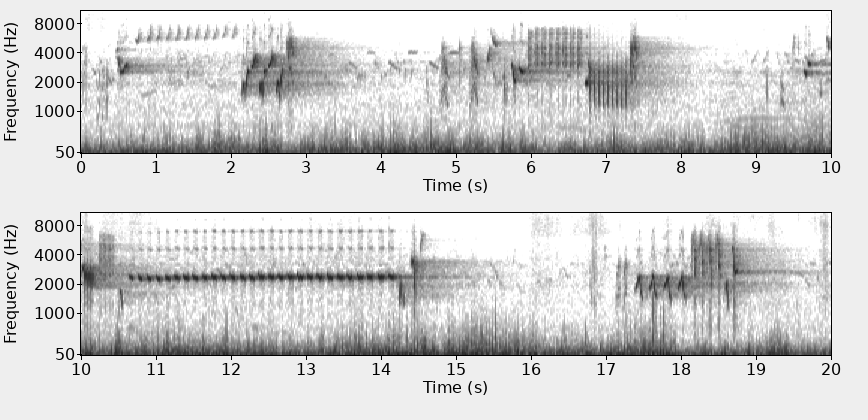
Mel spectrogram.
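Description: A songbird singing in separate phrases of quick chirps and whistles, one of them a long rapid trill held for about four seconds, over a steady low rumble.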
